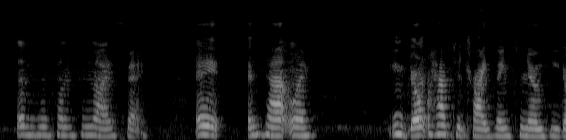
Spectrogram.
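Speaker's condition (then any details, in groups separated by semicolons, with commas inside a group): Brain injury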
